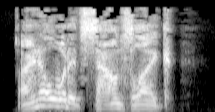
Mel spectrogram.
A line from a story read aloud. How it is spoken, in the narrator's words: snapped Burke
